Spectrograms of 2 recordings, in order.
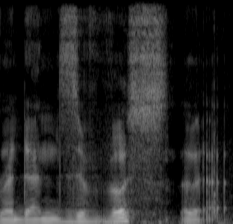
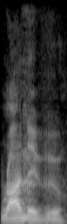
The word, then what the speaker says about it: rendezvous: Eventful red, I don't know how to pronounce that, Ben. I might be illiterate. Renzivus. Rendezvous.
